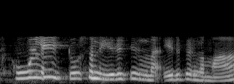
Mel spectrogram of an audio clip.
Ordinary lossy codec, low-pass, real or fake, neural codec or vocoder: none; 3.6 kHz; fake; codec, 16 kHz in and 24 kHz out, 1.1 kbps, FireRedTTS-2 codec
